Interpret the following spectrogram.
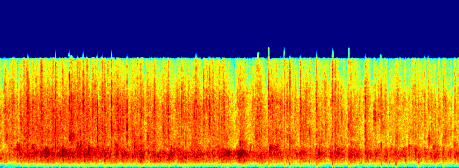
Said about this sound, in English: I would like to see a big applause for Patrick as well, please.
